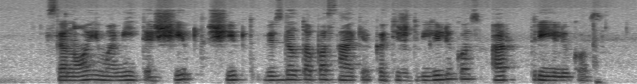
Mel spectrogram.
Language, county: Lithuanian, Klaipėda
